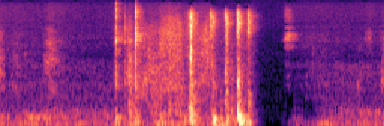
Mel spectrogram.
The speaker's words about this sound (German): Wer hat hier das Mikro an? Den höre ich tippen.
